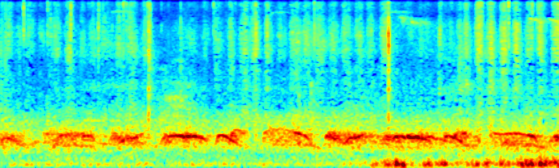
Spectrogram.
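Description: Faint, repeated cooing of a pigeon, phrase after phrase, with a few light clicks and a low rumble about five seconds in.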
